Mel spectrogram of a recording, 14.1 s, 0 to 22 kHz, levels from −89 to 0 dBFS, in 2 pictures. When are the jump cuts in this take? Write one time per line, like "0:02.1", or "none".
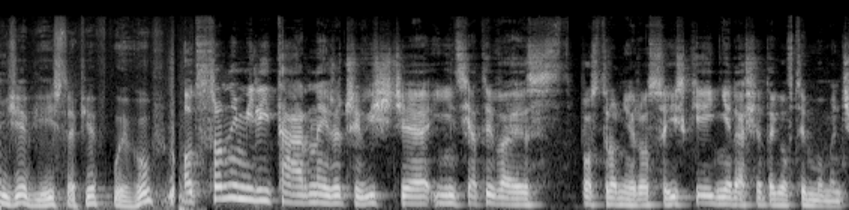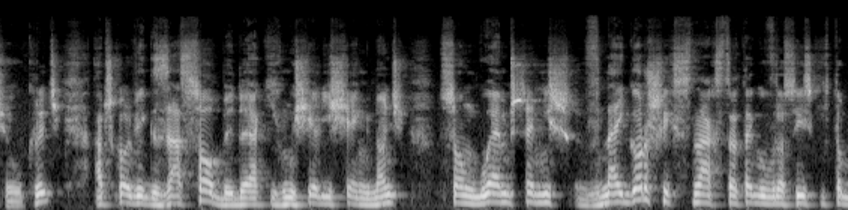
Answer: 0:01.4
